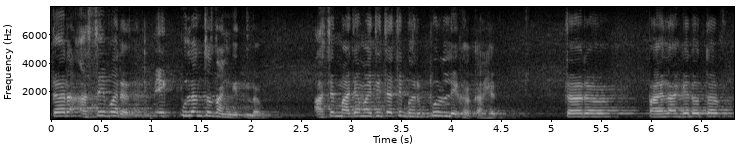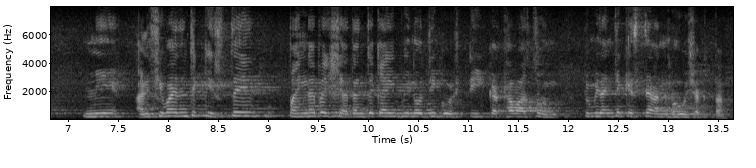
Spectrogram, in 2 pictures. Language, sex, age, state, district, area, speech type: Marathi, male, 30-45, Maharashtra, Satara, urban, spontaneous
